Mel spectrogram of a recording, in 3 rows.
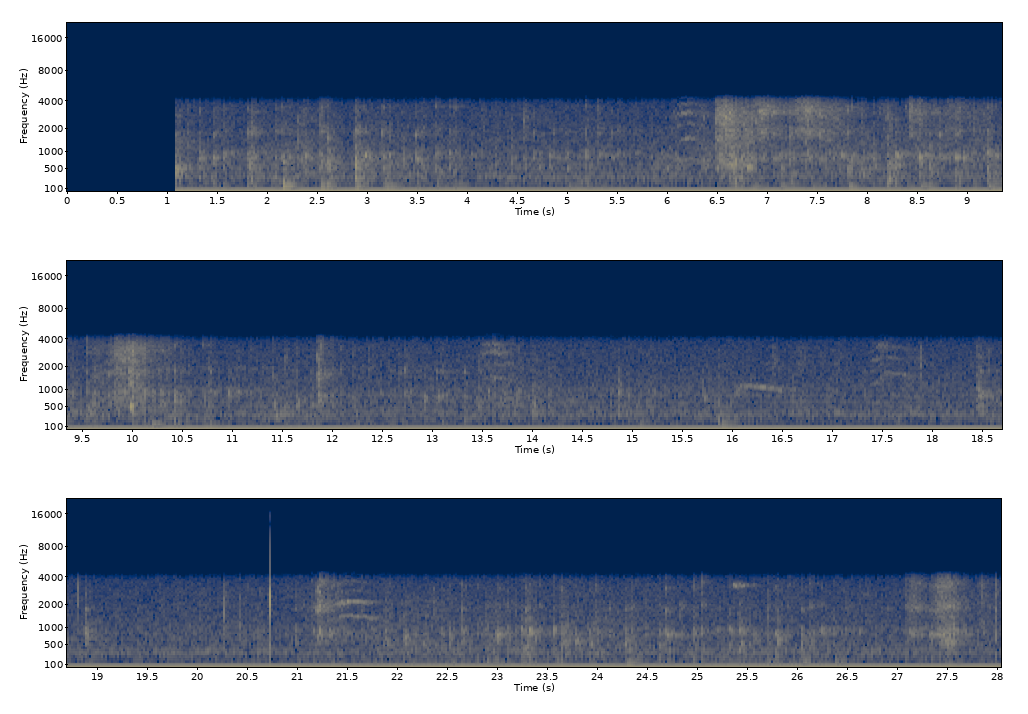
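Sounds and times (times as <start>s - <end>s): cat wheel rolling: 1.1s - 16.8s, 20.4s - 28.0s
ticks and clicks: 21.8s - 27.0s.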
